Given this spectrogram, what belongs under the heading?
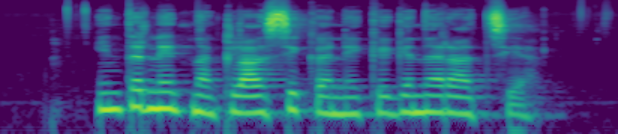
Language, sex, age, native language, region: Slovenian, female, 18-29, Slovenian, Savinja region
